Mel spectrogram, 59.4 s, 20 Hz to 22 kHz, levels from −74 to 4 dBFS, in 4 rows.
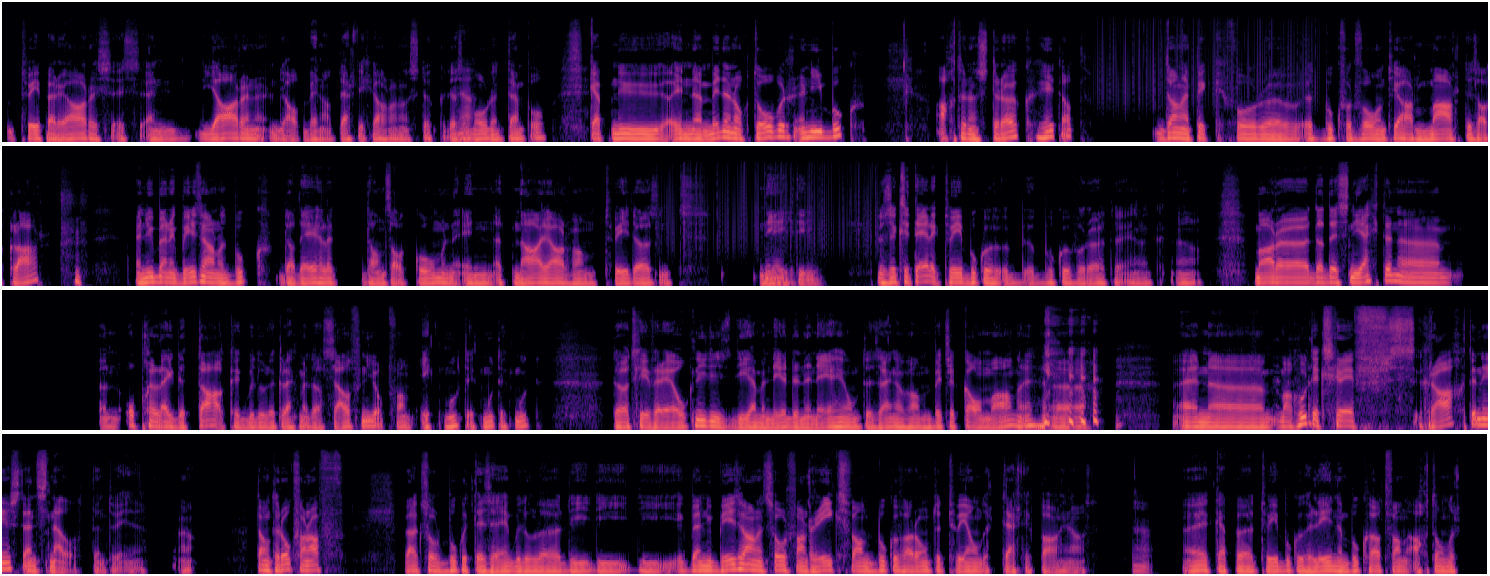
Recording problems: crackling; faint; from 11 to 13 s and from 21 to 24 s; 20 dB below the speech

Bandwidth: 14.5 kHz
